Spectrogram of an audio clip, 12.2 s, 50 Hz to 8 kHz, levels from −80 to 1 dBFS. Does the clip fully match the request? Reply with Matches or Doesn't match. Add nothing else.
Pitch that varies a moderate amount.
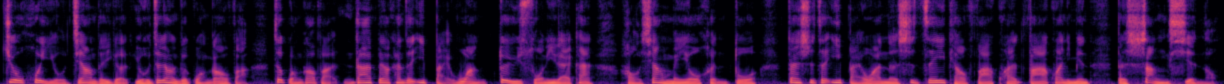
Doesn't match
